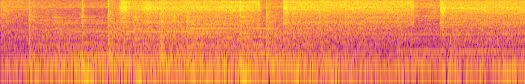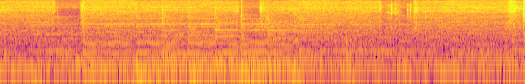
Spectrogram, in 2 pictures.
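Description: Spray paint is applied as a light final coat to a caravan wheel being refurbished, a steady broadband hiss running throughout with brief pauses between passes.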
